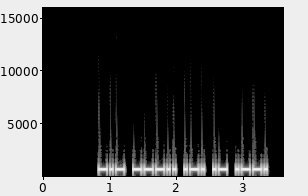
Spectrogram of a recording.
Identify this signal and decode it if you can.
Morse code, heard as a keyed tone, about 28 wpm, 700 Hz. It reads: K8RAP
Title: USA Call Signs - 5 Characters - Repeated 3x - 28wpm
